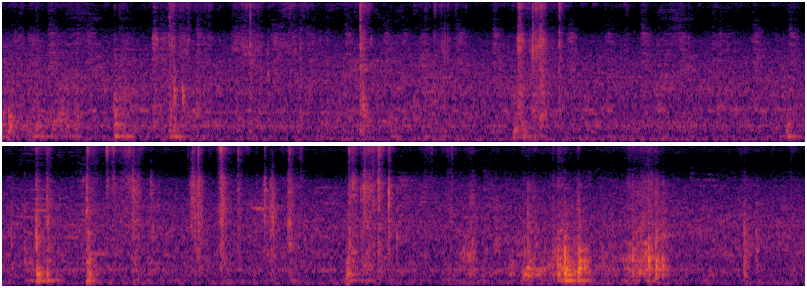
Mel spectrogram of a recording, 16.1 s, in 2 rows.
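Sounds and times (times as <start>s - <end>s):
paper inserts rustling: 1.5s - 5.7s, 8.5s - 12.9s.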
